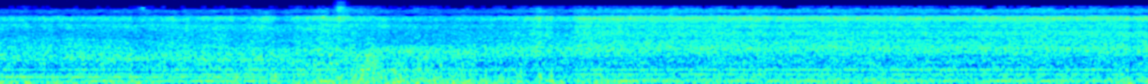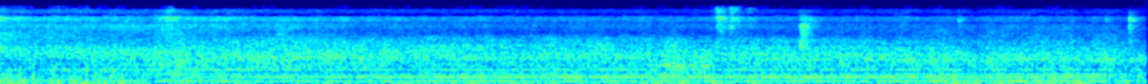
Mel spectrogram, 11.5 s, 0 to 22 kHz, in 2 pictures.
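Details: Sears Lasko 453-81310 20" box fan, eBay find, plastic motor, not yet oiled or serviced, works on all three speeds: steady even hum with a low rushing undertone, no rattles or scraping; the fan runs smoothly.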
